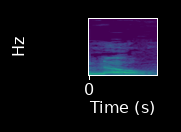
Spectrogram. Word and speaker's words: know: inglês, yes e no, essa mesma pronúncia do no. To know. To know. Okay? Escrito estranho, não vai muito pelos seus olhos.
